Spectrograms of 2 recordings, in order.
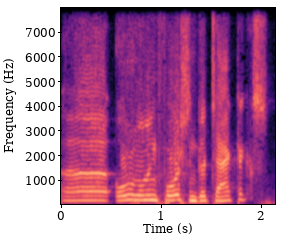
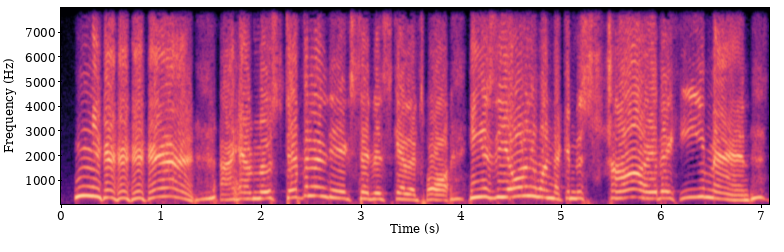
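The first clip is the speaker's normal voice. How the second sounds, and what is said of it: Skeletor cartoon villain voice. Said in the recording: “That was great, actually, I have to say. ... That was way better than my joke of an impression.”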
